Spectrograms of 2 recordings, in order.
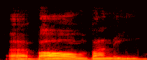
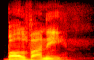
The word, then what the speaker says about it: Balvenie: Balvenie, I believe is how you pronounce it. Balvenie.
